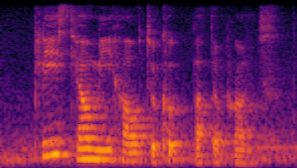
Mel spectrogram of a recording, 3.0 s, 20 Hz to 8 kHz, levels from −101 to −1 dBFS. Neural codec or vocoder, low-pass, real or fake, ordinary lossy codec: none; 7.2 kHz; real; none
